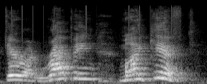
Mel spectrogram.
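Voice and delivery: loud, slow, high delight; excited God. Acted. God watching his gift unwrapped, excited. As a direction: savour each word with joy. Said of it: "he was excited".

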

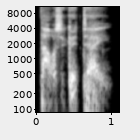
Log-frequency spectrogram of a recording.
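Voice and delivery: whispered, content and hushed. Retold or imitated. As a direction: breathe it out in a satisfied whisper. Parent's satisfied thought after bedtime.

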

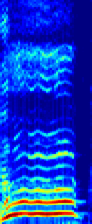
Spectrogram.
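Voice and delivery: very high, loud rewinding whoop; squealed mock rewind sound; imitated rewind noise. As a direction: mimic a tape whirring backwards, loudly.

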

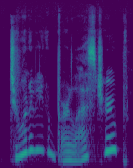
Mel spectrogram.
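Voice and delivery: high, fast, eager blurt; eager rushed question. Retold or imitated. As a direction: fire the question off in one breath. Nervous quick recruiting question.

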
